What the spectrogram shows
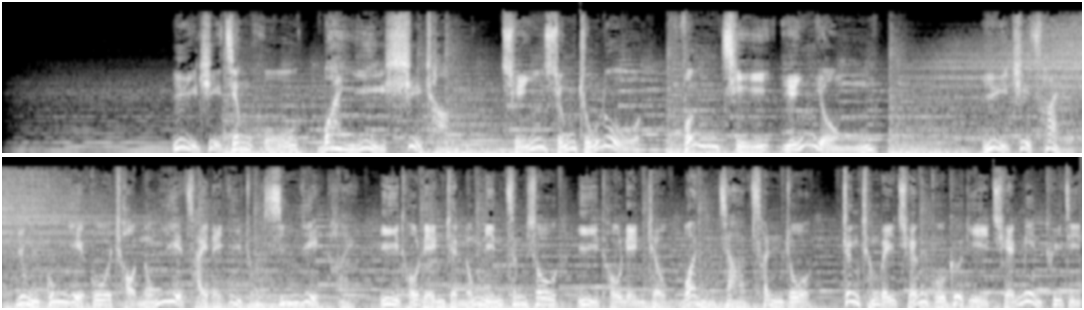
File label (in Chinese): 男, 宣传片旁白, 大气厚重; 男37-大气稳重 沉稳大气; 预制菜产业园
